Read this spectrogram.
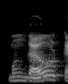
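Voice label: "menggaulkan", Malay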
